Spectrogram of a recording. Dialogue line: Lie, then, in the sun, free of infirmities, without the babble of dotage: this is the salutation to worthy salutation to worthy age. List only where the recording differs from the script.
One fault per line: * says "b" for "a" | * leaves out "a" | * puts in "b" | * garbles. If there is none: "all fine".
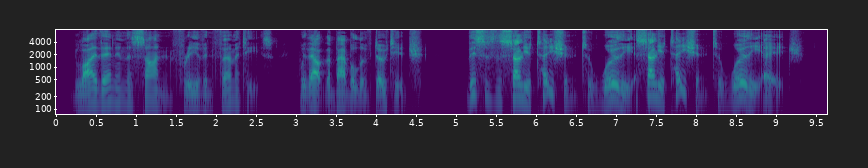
all fine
